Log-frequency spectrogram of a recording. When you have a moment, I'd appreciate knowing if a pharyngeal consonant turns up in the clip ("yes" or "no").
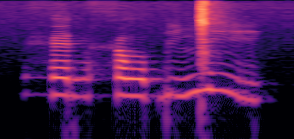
yes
